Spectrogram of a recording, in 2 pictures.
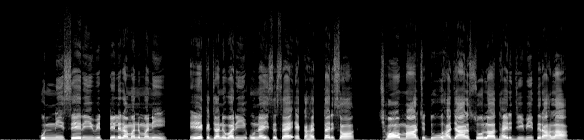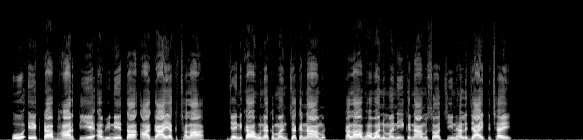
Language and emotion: Maithili, neutral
